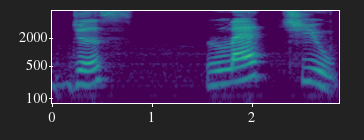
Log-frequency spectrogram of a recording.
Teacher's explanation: a gente vai omitir o som do T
